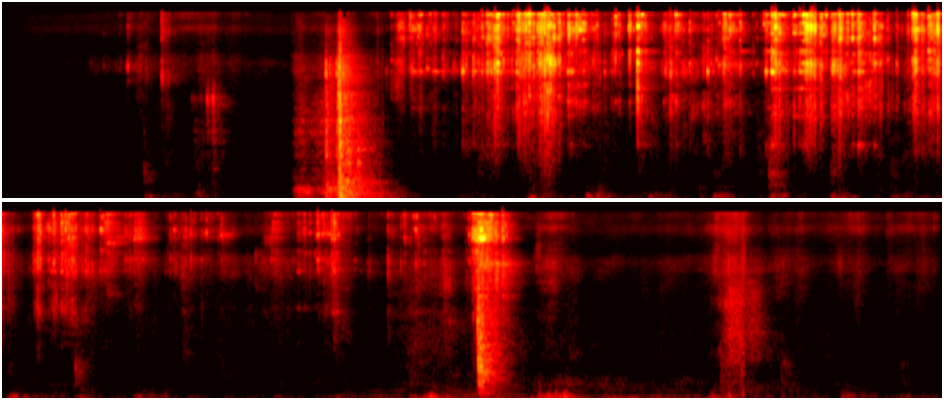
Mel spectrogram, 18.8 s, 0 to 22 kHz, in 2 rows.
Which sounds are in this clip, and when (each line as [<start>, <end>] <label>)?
[0.91, 1.90] footsteps
[2.86, 4.12] door
[4.16, 14.73] keys
[5.66, 17.03] footsteps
